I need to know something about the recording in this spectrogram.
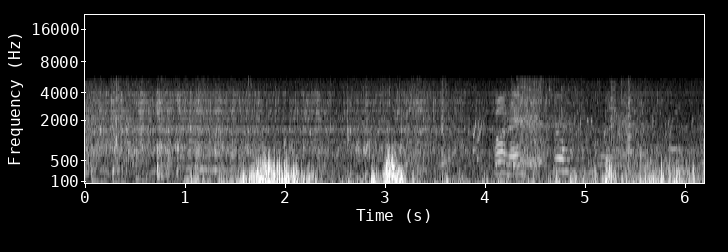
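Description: Swimming pool ambience: water splashing and lapping, with wind buffeting the microphone in a few low gusts. There is a cough at the start and a child's high-pitched voice about four seconds in.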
